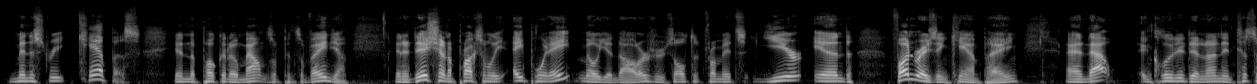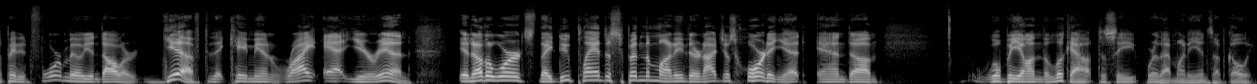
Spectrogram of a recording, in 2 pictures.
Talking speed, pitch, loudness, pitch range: 155 wpm, 130 Hz, -24 LUFS, 115-155 Hz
